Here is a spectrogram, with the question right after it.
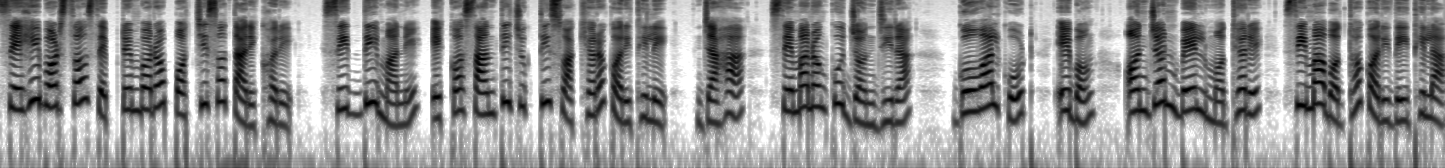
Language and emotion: Odia, neutral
